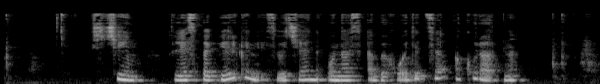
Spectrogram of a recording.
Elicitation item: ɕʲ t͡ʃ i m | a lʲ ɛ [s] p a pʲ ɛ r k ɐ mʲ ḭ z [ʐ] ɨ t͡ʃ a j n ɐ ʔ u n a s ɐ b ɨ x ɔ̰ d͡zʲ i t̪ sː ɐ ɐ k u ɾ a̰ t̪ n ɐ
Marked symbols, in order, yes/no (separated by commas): yes, no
